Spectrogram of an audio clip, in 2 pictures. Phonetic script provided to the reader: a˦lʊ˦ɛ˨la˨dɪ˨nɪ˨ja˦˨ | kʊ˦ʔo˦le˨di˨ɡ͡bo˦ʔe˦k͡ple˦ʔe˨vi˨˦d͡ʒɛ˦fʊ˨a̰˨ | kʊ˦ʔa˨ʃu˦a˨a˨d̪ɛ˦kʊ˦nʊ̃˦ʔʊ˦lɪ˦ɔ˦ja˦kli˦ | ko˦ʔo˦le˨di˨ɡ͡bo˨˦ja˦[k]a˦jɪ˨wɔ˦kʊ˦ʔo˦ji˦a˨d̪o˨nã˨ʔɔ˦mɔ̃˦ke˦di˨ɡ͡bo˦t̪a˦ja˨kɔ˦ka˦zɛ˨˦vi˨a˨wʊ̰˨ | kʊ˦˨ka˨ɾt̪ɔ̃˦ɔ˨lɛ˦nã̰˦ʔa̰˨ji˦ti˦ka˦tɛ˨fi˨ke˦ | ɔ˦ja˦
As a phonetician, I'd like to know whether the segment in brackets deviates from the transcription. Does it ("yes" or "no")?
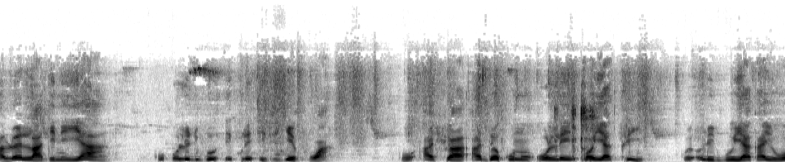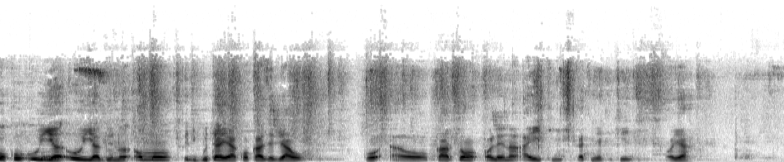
no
